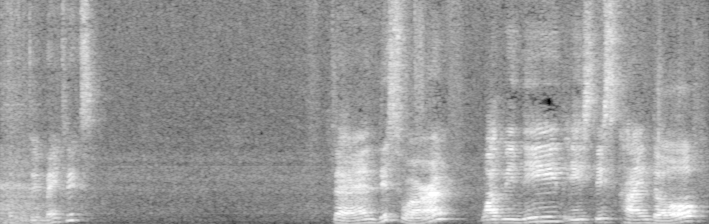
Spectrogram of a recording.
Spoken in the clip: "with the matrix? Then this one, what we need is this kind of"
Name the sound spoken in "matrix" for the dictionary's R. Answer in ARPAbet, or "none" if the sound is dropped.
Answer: R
